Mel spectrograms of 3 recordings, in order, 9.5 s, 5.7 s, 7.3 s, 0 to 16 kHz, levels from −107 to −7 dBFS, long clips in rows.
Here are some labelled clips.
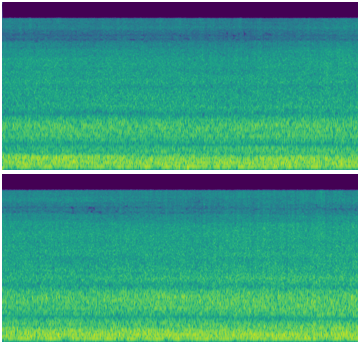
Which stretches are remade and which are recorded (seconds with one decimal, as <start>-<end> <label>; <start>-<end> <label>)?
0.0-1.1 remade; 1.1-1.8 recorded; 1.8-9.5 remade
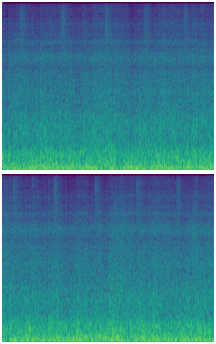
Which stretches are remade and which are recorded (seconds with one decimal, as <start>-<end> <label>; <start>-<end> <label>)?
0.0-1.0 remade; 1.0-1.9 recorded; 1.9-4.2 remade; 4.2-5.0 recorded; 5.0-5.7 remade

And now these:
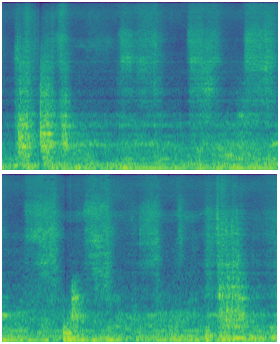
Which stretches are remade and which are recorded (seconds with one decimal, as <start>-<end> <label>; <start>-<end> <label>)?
0.0-3.9 remade; 3.9-5.3 recorded; 5.3-5.7 remade; 5.7-6.3 recorded; 6.3-7.3 remade

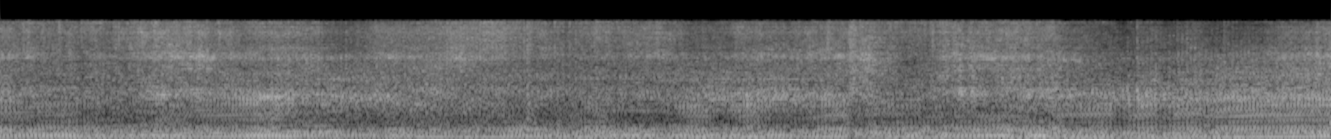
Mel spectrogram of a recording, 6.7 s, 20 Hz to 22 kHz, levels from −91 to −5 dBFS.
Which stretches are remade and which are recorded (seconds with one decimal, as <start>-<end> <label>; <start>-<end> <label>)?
0.0-1.3 recorded; 1.3-2.9 remade; 2.9-6.7 recorded

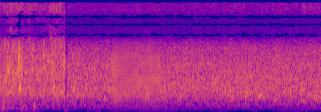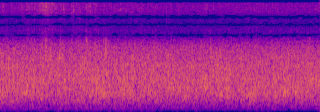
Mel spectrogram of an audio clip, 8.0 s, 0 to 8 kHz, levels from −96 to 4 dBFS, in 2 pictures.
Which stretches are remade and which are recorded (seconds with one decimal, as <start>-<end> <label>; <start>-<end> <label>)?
0.0-1.4 recorded; 1.4-2.0 remade; 2.0-8.0 recorded

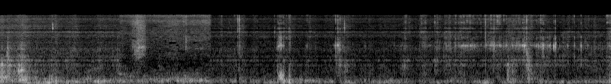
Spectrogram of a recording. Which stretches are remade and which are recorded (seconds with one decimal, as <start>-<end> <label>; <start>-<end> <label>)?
0.0-1.2 remade; 1.2-2.1 recorded; 2.1-6.1 remade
